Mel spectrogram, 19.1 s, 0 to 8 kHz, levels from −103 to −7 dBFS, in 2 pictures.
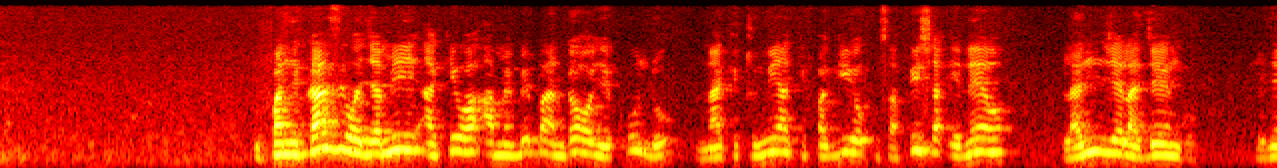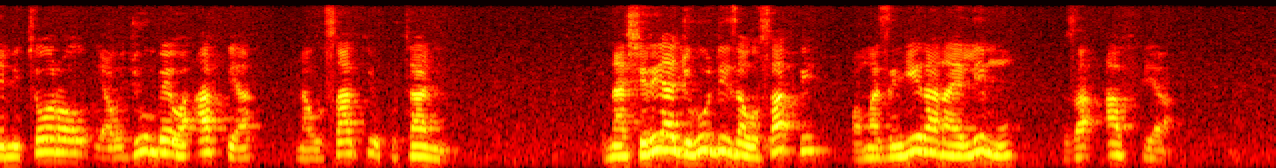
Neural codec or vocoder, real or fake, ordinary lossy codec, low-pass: none; real; MP3, 64 kbps; 7.2 kHz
